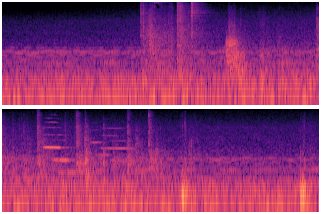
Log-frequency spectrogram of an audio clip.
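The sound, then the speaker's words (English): A lock clacks and rattles, then a door swings open with a brief scraping whoosh and a few squeaky metallic tones, all over a steady low background hum. “All right, here I come. Door's unlocked.”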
